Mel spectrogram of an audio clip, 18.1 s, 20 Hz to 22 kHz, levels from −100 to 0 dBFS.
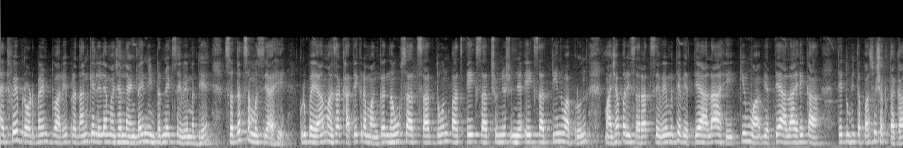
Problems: constant background noise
